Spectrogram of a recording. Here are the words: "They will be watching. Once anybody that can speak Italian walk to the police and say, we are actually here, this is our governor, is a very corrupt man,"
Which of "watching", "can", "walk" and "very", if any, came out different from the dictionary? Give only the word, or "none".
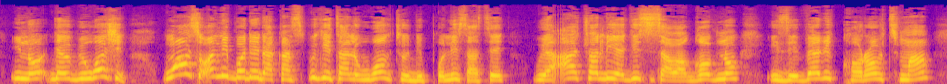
watching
